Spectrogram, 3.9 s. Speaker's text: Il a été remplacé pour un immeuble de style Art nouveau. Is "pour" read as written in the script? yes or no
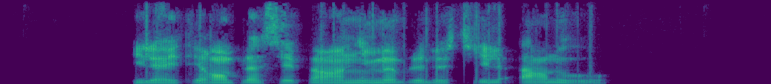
no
